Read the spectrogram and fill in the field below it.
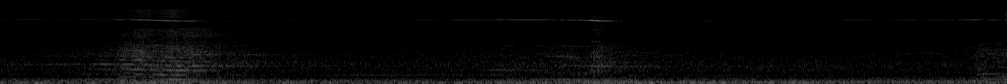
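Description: Bixler radio-controlled model airplane flying overhead, a faint steady motor whine with gentle swells as it passes closer and farther, under a constant airy background hiss, no voices.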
